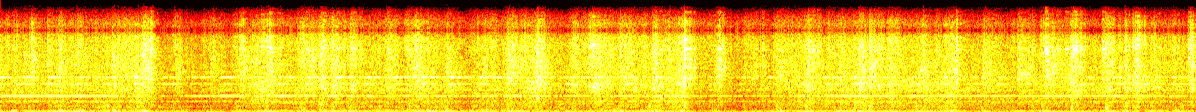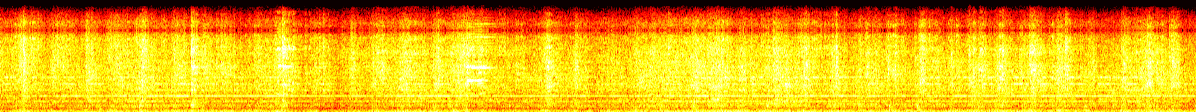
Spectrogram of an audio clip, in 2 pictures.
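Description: Loaded coal hopper cars rolling steadily past: a continuous low rumble with frequent clicking and clatter of wheels over the rail joints, and a steady high ringing tone running through it.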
